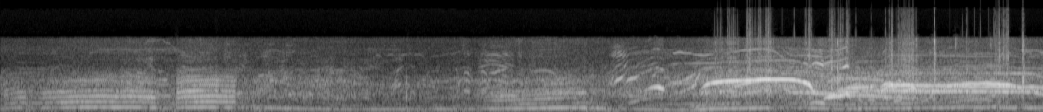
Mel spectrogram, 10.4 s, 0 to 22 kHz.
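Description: Four-cylinder engine of a 1991 BMW 318i (E30) rally car running hard, easing off briefly about two-thirds of the way in, then pulling again and getting louder near the end as the car comes close. Spectators' voices and a laugh sound over it.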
